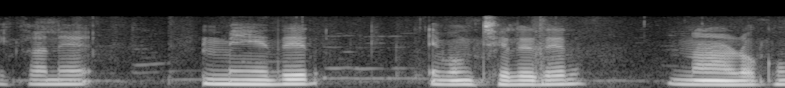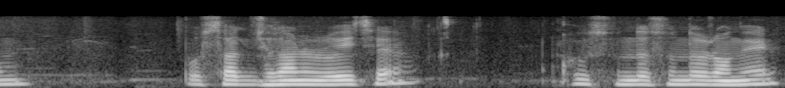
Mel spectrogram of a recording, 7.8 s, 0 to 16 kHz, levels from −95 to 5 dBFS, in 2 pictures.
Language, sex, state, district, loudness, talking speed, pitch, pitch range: Bengali, female, West Bengal, Purulia, -17 LUFS, 100 wpm, 180 Hz, 170-230 Hz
